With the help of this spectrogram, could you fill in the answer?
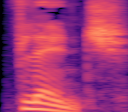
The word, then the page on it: flinch: British English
